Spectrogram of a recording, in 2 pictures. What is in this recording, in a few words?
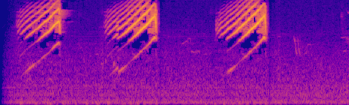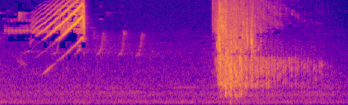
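male squeals, Wood Duck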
